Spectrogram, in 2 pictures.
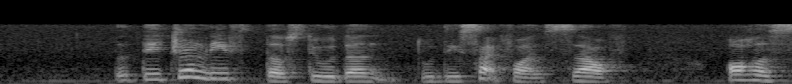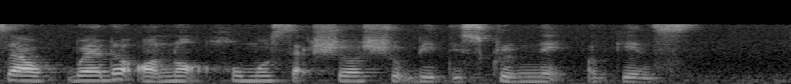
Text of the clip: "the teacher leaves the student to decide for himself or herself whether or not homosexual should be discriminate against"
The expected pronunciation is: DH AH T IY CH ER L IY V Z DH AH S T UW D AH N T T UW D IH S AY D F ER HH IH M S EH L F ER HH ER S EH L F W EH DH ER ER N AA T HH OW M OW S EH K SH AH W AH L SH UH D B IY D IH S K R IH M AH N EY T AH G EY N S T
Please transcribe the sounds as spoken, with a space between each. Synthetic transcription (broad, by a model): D AH T IY CH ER L IY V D AH S T UW D AH N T T UW D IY S AY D F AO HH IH S EH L F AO HH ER S EH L F W EH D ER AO N AA T HH OW M OW S EH K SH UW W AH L SH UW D B IY D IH S K R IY M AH N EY T AH G EY N S T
